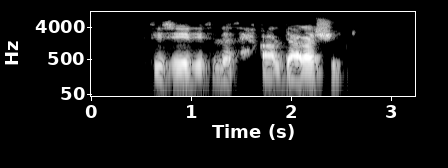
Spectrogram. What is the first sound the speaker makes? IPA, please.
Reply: θ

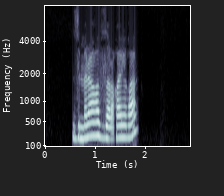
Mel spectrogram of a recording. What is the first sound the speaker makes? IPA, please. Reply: z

